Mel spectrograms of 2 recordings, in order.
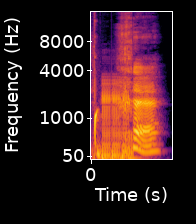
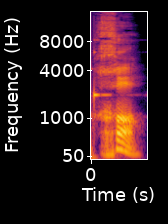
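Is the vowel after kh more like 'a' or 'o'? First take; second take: a; o. First: The vowel after kh sounds like a light 'a'. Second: The vowel after kh sounds like a heavy 'o'. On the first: The speaker calls it wrong. "It is never read as kh" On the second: The speaker calls it right. "baby A on top of Khalid's horse makes an O sound"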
